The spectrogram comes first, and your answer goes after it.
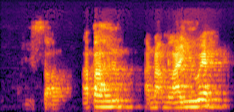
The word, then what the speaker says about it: pisau: And then your AU sound will be the O sound. So things like pisau will become piso, kalau will become kalau.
